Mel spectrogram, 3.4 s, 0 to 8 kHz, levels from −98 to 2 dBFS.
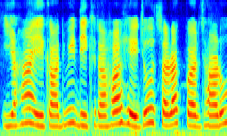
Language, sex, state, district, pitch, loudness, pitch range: Hindi, female, Chandigarh, Chandigarh, 250 Hz, -15 LUFS, 240-285 Hz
